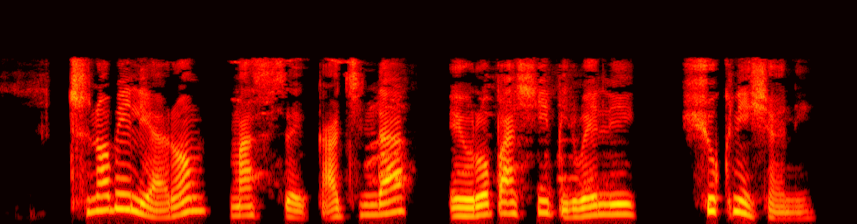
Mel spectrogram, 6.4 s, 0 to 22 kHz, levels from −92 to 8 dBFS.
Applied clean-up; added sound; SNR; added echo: none; none; none; none.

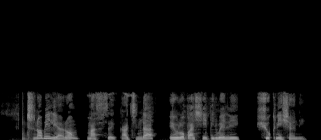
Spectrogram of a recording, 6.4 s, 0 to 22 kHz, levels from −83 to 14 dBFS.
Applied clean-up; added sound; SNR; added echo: neural separator model SepFormer DNS4.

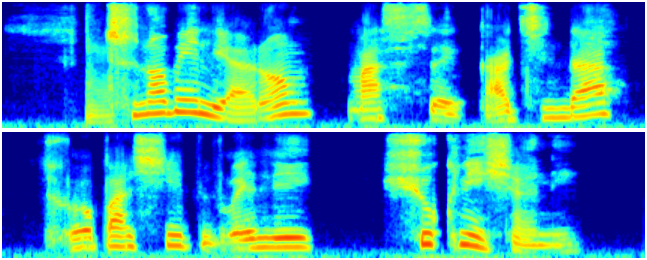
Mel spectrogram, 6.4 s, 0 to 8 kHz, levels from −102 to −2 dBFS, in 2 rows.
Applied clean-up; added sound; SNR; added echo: neural diffusion model UNIVERSE++.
